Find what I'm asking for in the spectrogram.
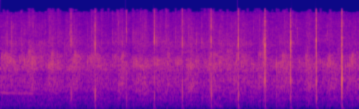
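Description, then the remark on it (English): An audience applauds steadily for several seconds for the standing volunteers of a Vacation Bible Camp, a dense wash of many hands clapping, with a few sharper, louder individual claps standing out toward the end. “I know you didn't do it for applause, but I want you to know that we are so thankful for what you did with our kids.”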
